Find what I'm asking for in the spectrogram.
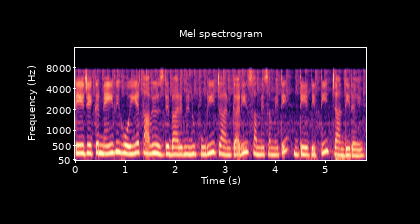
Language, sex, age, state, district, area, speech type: Punjabi, female, 18-30, Punjab, Kapurthala, urban, spontaneous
